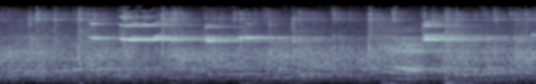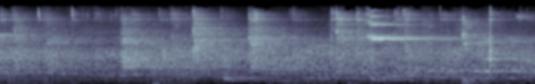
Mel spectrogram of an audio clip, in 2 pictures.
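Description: Sneakers squeak sharply on the hall floor.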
